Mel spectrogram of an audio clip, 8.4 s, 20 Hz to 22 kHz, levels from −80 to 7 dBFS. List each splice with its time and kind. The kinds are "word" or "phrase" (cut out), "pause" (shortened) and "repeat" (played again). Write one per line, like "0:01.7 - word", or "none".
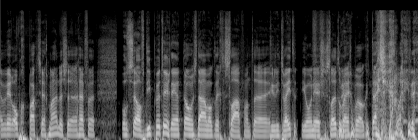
0:01.5 - word
0:02.3 - pause
0:03.1 - word
0:03.4 - phrase
0:05.4 - phrase
0:05.9 - phrase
